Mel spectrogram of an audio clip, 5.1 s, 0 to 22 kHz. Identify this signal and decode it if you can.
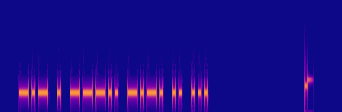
Morse code, heard as a keyed tone, about 25 wpm, 700 Hz. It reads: KE8CIS
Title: USA Call Signs - 6 Characters - 4x Character Spacing - 25wpm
